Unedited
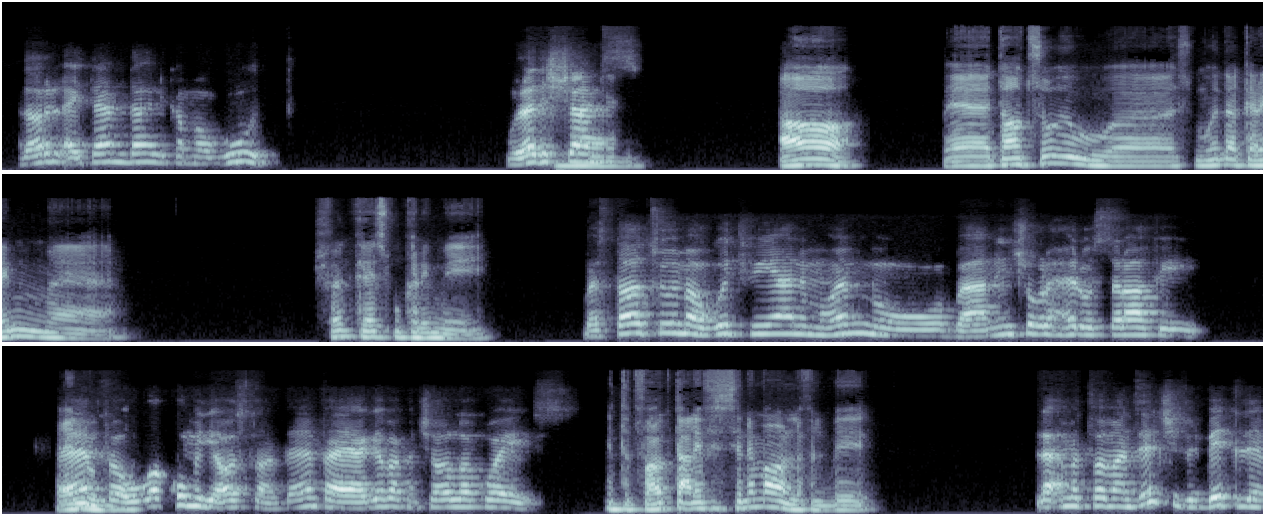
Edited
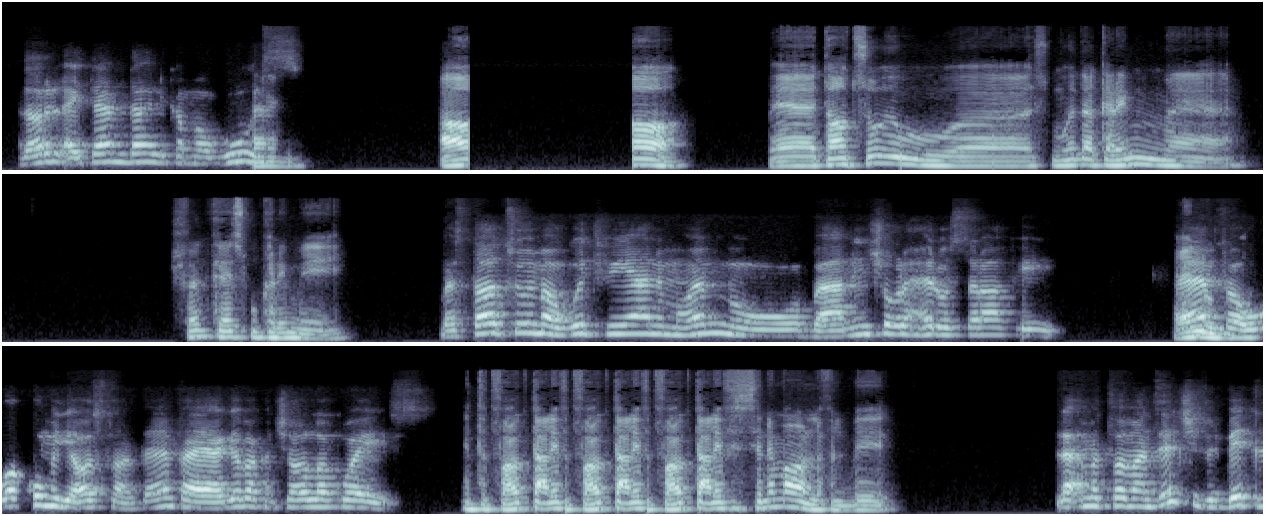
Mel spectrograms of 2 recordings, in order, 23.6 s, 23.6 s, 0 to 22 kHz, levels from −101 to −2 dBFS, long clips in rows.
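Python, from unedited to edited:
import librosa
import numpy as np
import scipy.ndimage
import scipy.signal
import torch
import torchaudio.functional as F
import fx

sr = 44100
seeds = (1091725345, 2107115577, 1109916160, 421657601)

y = fx.edit(x, sr, fx.cut(start_s=1.58, length_s=2.12),
    fx.insert_room_tone(at_s=5.04, length_s=1.03),
    fx.stretch_span(start_s=6.71, length_s=0.39, factor=1.5),
    fx.fade_out_to(start_s=14.66, length_s=0.49, floor_db=-22.0),
    fx.repeat(start_s=19.67, length_s=0.51, count=3), tone=tone)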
